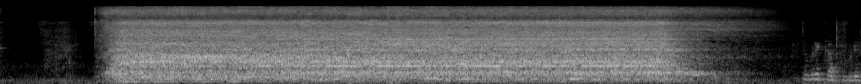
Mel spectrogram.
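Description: A hair dryer blows steadily, then winds down.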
